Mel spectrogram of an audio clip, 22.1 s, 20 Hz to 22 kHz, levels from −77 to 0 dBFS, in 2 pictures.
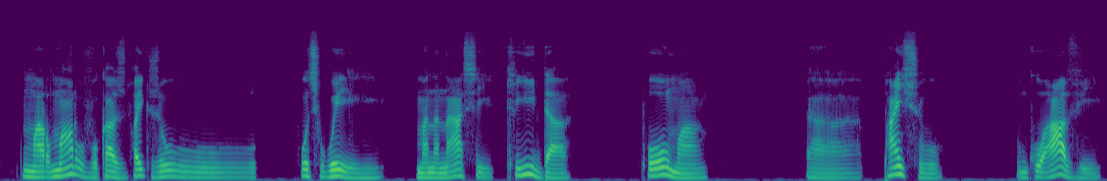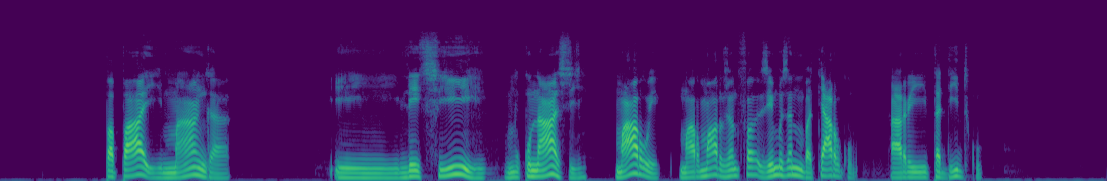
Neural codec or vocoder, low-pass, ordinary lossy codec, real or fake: none; 10.8 kHz; none; real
